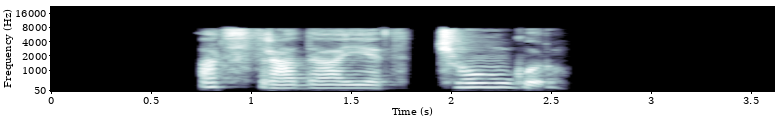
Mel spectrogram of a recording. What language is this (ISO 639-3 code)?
lav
